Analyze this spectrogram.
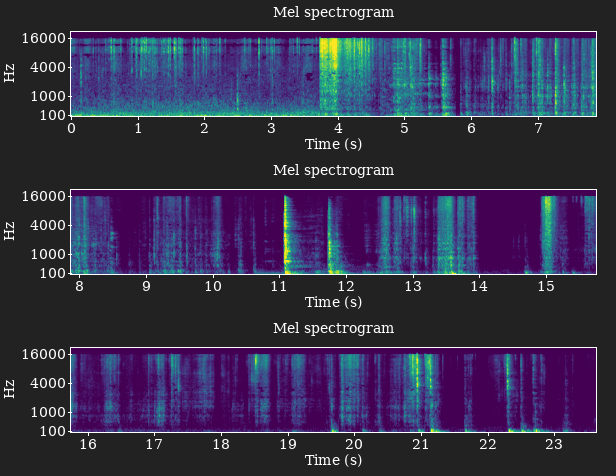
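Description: After a few seconds of background music, thin plastic carrier bags rustle and crinkle as they are handled, with a sharp clink of a ceramic plate on the counter. Near the end, kitchen scissors snip through crisp fried hotteok in a series of short cuts.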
